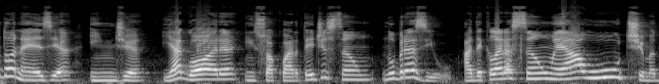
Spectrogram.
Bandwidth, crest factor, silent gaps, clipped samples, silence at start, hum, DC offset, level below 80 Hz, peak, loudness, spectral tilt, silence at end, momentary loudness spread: 17 kHz; 12 dB; none; 0.5%; 0 s; none; under 0.1%; -48 dBFS; 0 dBFS; -12 LUFS; -3.5 dB/octave; 0 s; 10 LU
